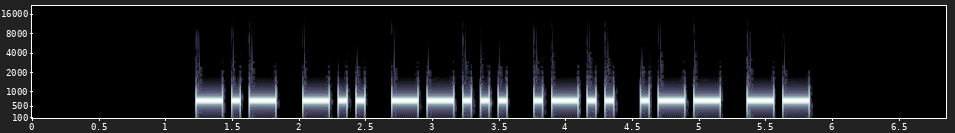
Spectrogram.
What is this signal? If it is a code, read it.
Morse code, heard as a keyed tone, about 18 wpm, 700 Hz. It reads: KD7LWM
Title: Speed Racing - USA 2x3 Call Signs 15wpm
